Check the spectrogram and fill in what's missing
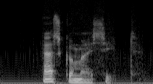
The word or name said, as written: ascomycete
